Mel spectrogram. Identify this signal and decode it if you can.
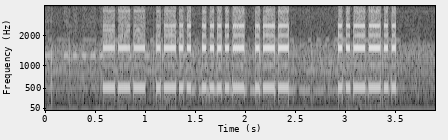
Morse code, heard as a keyed tone, about 32 wpm, 1500 Hz, with noise. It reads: OL4W ?
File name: ARCHIV / 80m cw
